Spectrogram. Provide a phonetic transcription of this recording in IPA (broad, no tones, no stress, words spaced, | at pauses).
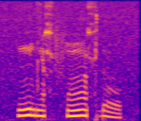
ĩdĩħ fõːħɗo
